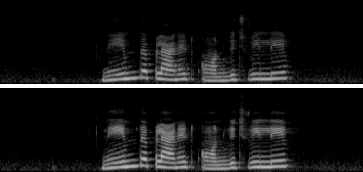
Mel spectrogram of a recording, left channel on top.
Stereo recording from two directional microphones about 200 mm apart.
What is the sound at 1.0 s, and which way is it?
A woman's voice, 15° right (ahead or behind).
